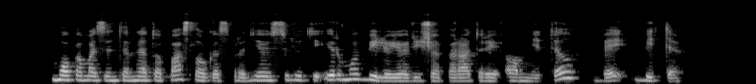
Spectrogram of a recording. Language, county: Lithuanian, Telšiai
